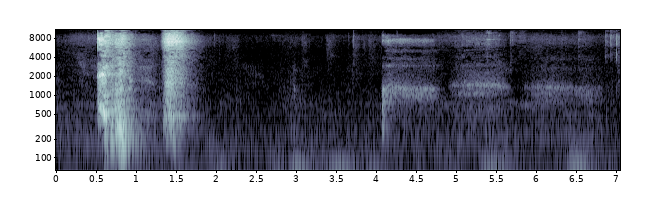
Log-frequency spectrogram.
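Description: Two forceful sneezes in quick succession, then quiet sniffing and faint rustling.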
